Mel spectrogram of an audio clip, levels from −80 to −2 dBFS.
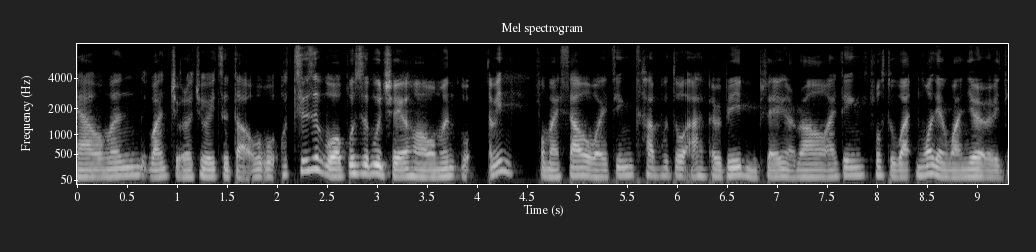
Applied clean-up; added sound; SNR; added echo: neural mask model DeepFilterNet 3.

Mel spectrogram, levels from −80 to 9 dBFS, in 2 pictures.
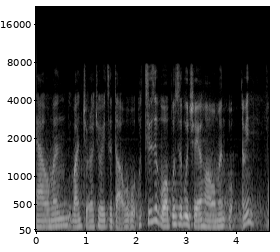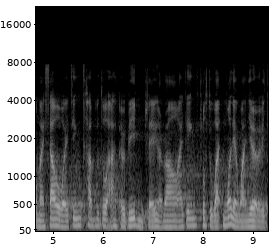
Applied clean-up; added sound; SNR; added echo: neural separator model SepFormer DNS4.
